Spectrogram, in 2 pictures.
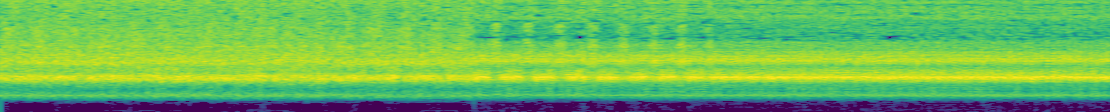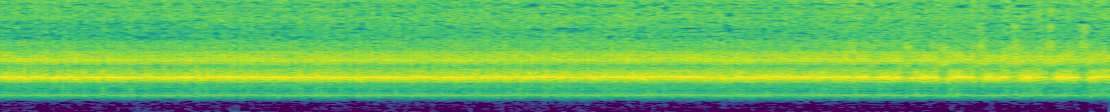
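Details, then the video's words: Cicadas swarming after dry-season hatching in northeastern Thailand's forest: a roaring high drone overlaid with fast rhythmic pulsing bursts near the top of the range, plus faint low rumbling at intervals. "Many cicadas have hatched in the dry season in northeastern Thailand. How loud they are?"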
